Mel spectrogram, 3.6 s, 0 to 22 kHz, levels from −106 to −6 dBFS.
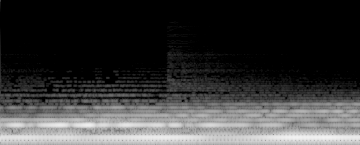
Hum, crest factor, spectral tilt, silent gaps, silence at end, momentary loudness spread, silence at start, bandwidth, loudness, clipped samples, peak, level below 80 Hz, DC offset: none; 10 dB; -17.5 dB/octave; none; 0 s; 8 LU; 0 s; 1.2 kHz; -19 LUFS; under 0.1%; -8 dBFS; -30 dBFS; under 0.1%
